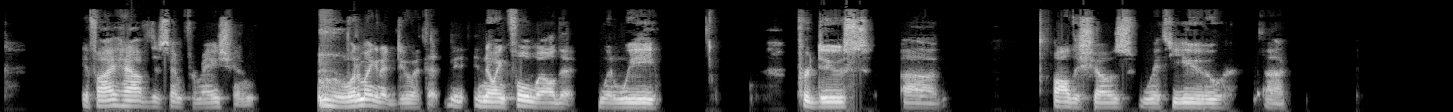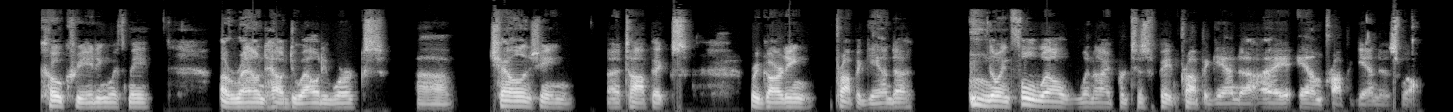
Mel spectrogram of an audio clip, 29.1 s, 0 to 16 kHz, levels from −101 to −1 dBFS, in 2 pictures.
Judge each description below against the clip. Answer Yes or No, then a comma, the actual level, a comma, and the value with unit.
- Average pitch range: Yes, average, 3.4 semitones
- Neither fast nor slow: No, slow, 110 wpm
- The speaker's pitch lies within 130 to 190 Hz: No, low, 115 Hz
